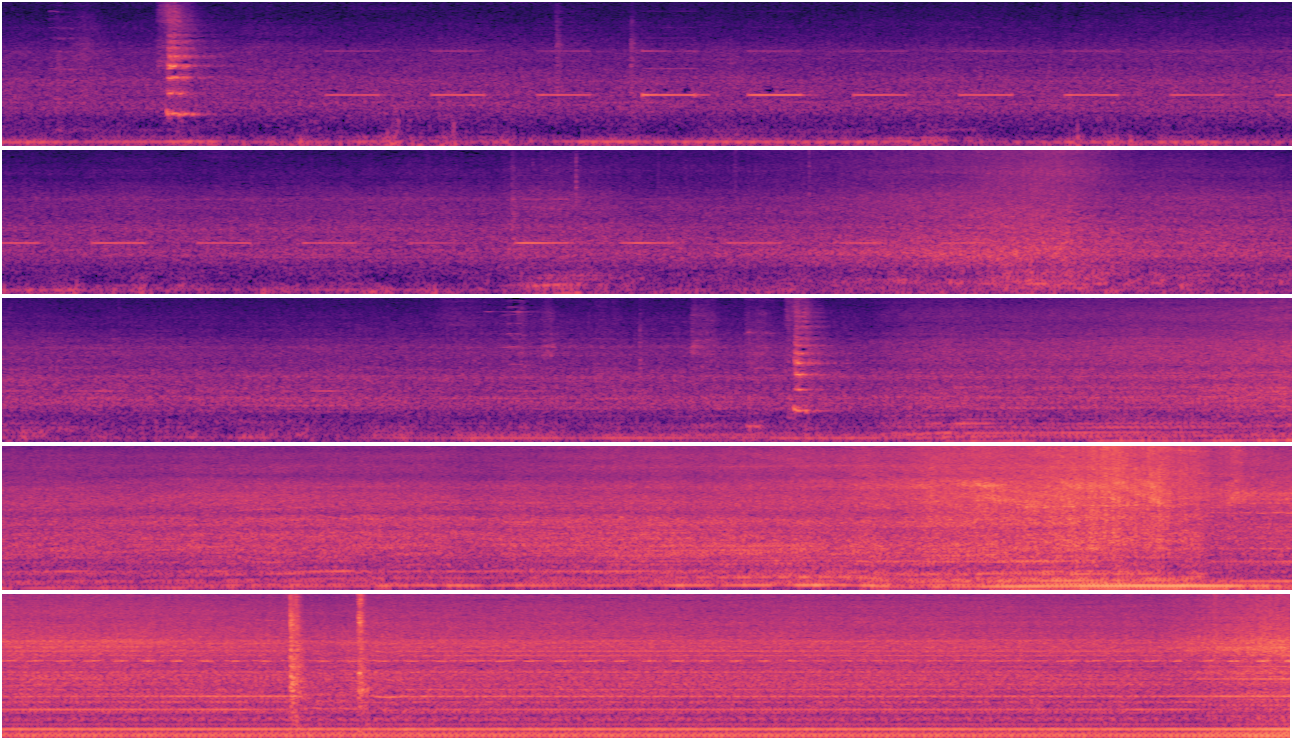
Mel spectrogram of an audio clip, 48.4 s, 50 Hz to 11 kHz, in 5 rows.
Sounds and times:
Car: 0.0s - 48.3s.

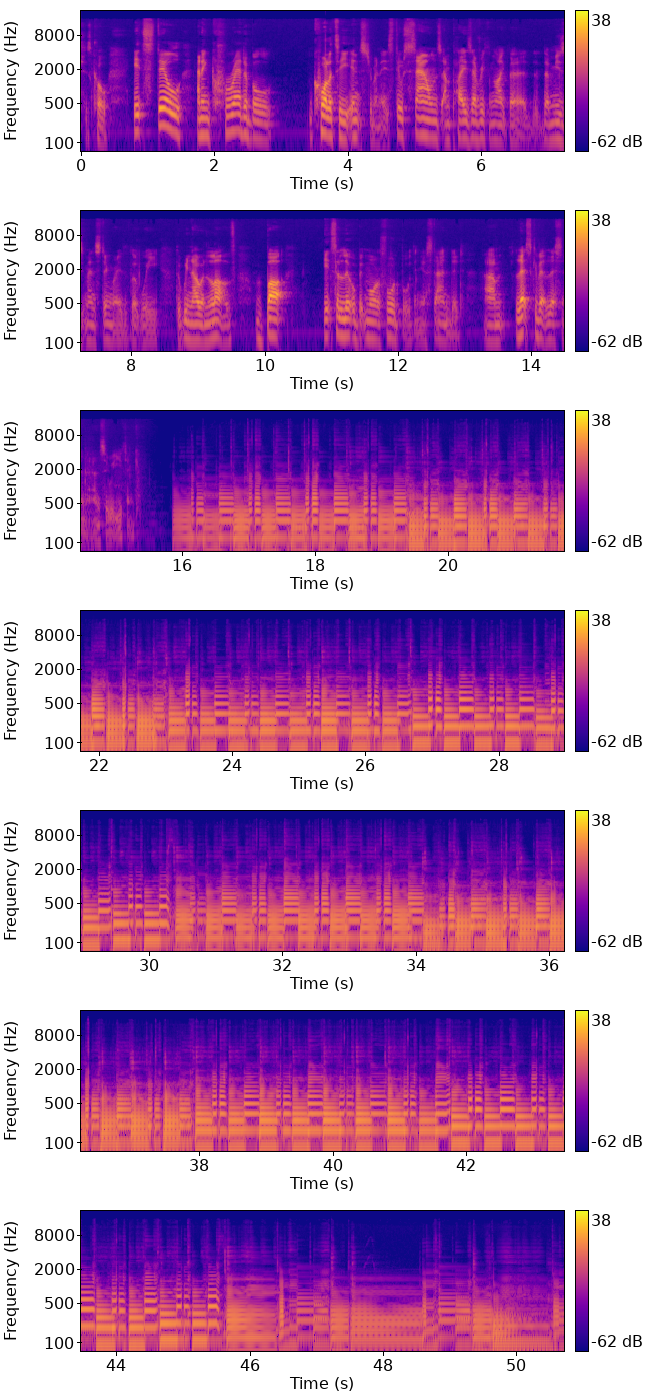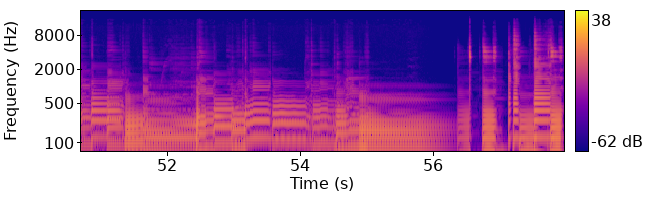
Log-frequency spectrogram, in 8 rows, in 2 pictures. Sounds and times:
Bass guitar: 15.8s - 57.9s.

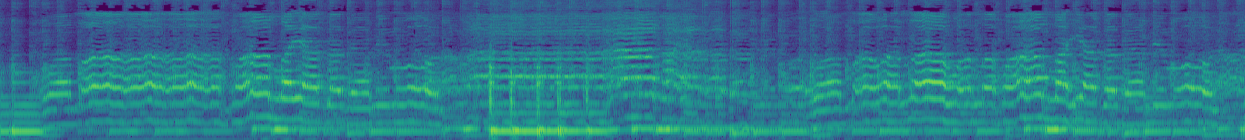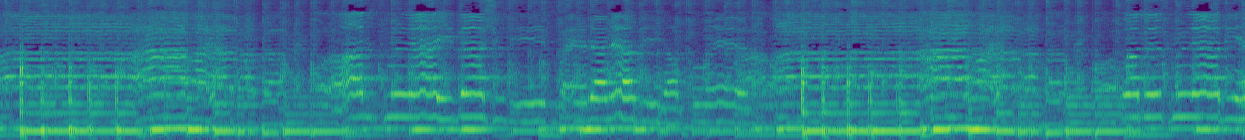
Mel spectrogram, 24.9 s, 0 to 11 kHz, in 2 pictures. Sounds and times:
Music: 0.0s - 24.9s.

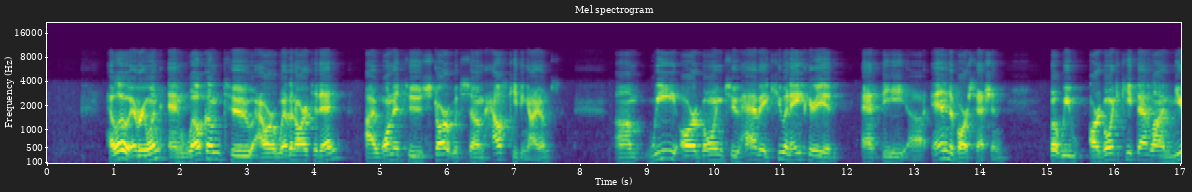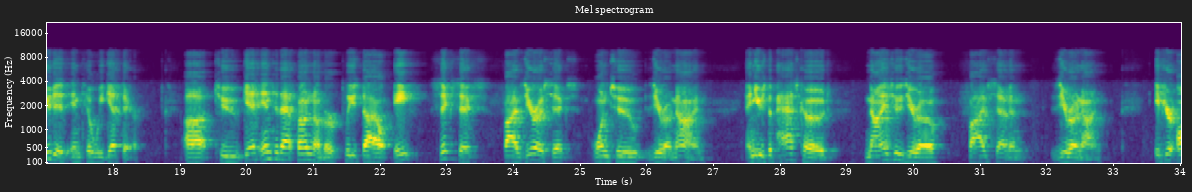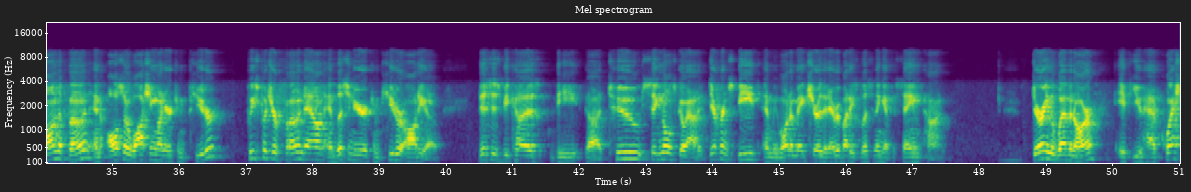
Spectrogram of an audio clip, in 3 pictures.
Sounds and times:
Speech: 0.9s - 7.8s, 8.5s - 14.4s, 15.1s - 33.0s, 33.6s - 47.6s, 48.8s - 51.0s.

